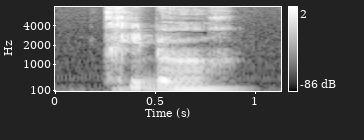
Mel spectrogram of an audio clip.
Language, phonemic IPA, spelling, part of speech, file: French, /tʁi.bɔʁ/, tribord, noun, LL-Q150 (fra)-tribord.wav
- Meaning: starboard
